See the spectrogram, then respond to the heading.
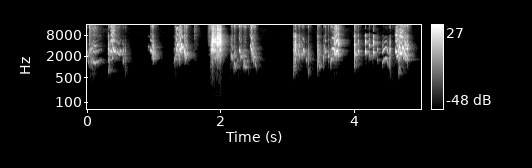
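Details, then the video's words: Budgies chattering as pets, a steady stream of quick harsh chirps and warbled squawks in short bursts separated by small gaps, all high and scratchy, with one louder rasping note near the middle. "budgie sounds"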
